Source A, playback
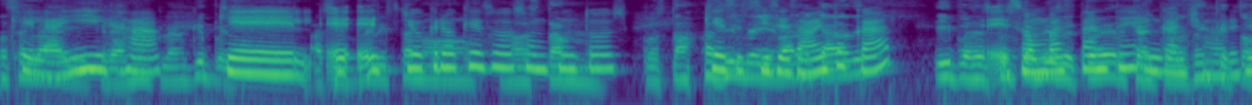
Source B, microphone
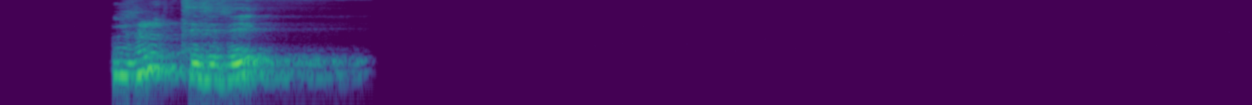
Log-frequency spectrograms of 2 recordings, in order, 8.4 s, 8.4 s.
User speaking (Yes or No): Yes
